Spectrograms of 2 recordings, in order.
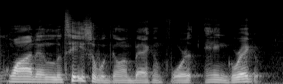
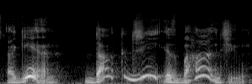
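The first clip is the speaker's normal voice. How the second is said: ordinary talk, nothing marked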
